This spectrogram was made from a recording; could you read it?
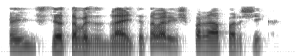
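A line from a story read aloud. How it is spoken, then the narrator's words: Laughing. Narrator (Russian): смеялся Кикимор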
